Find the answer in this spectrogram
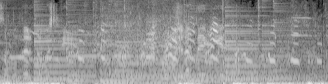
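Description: A flock of gulls calling over and over as they circle over fish scraps thrown into the water, over background music with held notes.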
